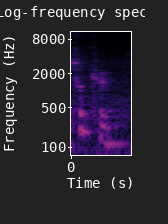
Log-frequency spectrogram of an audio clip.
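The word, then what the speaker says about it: 솥을: 얘는 치읓으로 바뀌면 돼 안 돼? 안 돼. 그럼 얘는 발음 어떻게 해야 된다? 틀 이렇게 발음하는 거야. 소틀.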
